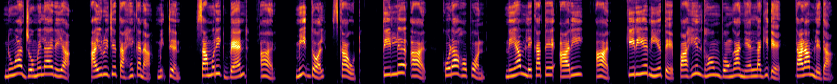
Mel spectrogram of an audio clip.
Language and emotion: Santali, neutral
